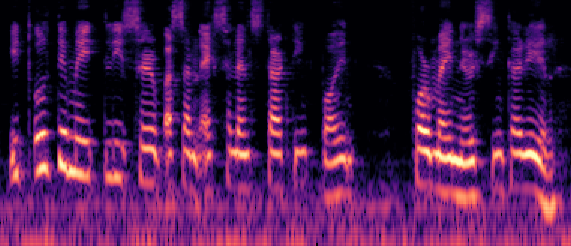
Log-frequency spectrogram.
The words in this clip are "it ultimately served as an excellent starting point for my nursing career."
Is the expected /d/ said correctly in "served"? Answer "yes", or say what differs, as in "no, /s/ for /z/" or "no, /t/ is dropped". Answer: no, /d/ is dropped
